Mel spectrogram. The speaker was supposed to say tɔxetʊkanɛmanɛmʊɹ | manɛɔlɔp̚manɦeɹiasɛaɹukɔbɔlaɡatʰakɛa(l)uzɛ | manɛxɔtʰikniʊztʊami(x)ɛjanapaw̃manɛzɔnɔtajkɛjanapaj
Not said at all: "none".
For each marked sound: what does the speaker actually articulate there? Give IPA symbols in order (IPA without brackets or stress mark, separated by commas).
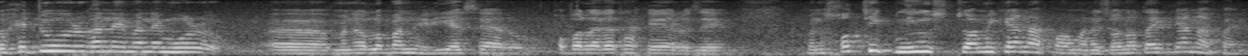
ɹ, k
